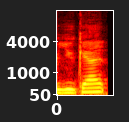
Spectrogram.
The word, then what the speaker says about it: Huguette: it's spelled H-U-G-U-E-T-T-E, but I have heard it pronounced Huguette or Huguette. – Mm-hmm. – I will probably butcher it either way, but I think I'm going to go with Huguette, because that's how I heard him say it within the confines of a lecture I watched.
